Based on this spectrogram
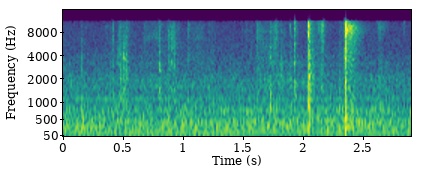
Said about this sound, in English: And I will draw cards for him.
